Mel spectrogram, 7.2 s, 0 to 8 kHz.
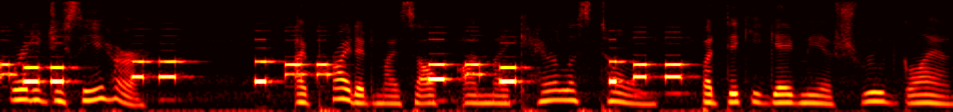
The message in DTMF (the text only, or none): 011 99 300 501 388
